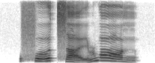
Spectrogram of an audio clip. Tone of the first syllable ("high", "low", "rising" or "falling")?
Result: rising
